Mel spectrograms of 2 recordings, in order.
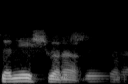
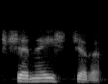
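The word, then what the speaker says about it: Shanaishchara: Our people, unable to pronounce Shanaish Chara, made it as Shaneshwara. So the correct word is Shanaish Chara.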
